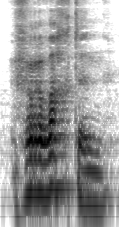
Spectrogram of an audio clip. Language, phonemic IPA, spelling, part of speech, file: Dutch, /vərˈwɑxtə(n)/, verwachten, verb, Nl-verwachten.ogg
- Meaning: to expect, await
